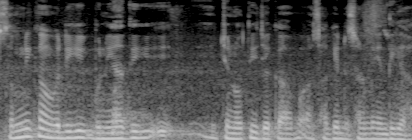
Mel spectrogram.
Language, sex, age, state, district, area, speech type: Sindhi, male, 60+, Delhi, South Delhi, urban, spontaneous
